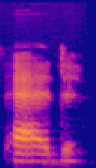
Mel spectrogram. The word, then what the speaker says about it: said: The middle AI in this word said is sounding like a short E instead of an A or an I. That's why it's one of our sight words. It doesn't follow the normal rules.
